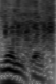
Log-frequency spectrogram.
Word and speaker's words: Röntgen: Yes, usually pronounced Röntgen, Wilhelm Röntgen.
